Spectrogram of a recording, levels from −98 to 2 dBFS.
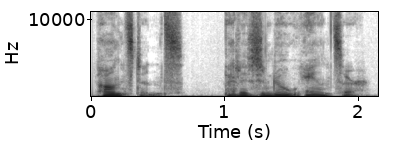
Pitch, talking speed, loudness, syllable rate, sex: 105 Hz, 140 wpm, -18 LUFS, 4.4 syllables/s, female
